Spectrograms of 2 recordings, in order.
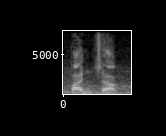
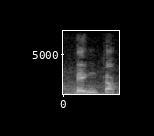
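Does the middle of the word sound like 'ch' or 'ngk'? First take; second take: ch; ngk. First: The middle sounds like 'ch'. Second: The middle sounds like 'ngk'. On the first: The speaker calls it right. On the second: The speaker calls it wrong. "sa Pilipinas kasi wrong pronunciation eh"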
